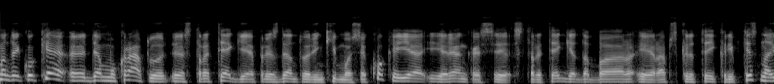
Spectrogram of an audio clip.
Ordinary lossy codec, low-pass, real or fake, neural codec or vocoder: Opus, 16 kbps; 7.2 kHz; real; none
